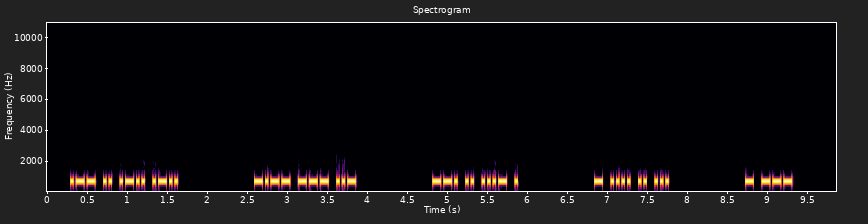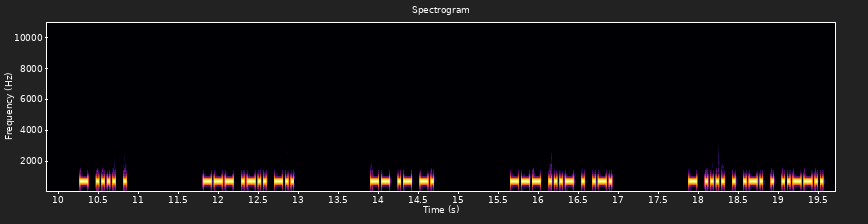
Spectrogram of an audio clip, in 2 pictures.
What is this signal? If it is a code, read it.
Morse code, heard as a keyed tone, about 36 wpm, 700 Hz. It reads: WILL YOU GIVE THIS TO THE OLD MAN OVER THERE?
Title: 4x Word-Spacing - Sentences from Top 200 Words - 35wpm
